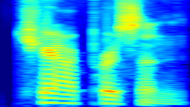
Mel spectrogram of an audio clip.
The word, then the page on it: chairperson: American English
